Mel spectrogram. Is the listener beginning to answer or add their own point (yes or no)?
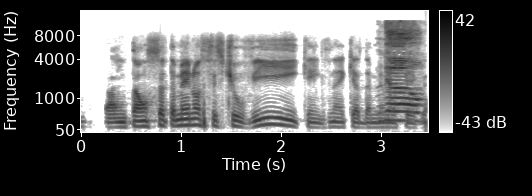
yes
